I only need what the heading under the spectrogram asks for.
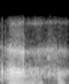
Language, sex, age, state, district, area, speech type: Malayalam, male, 18-30, Kerala, Wayanad, rural, conversation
